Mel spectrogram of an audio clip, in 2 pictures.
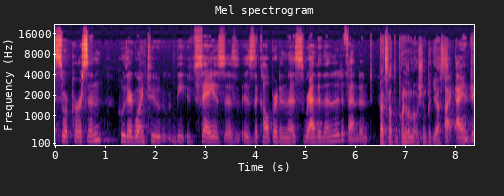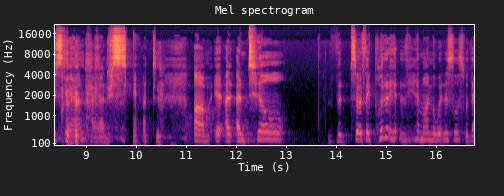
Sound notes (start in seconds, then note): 8.4 chuckles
